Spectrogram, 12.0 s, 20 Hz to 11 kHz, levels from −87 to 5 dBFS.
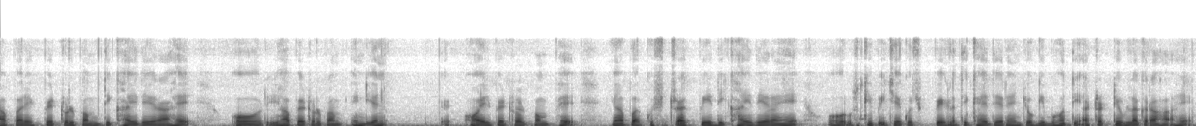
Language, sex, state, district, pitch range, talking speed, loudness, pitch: Hindi, male, Jharkhand, Sahebganj, 110-125 Hz, 220 wpm, -19 LUFS, 115 Hz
